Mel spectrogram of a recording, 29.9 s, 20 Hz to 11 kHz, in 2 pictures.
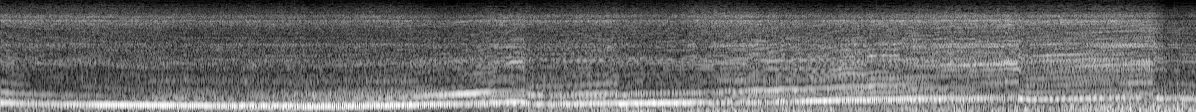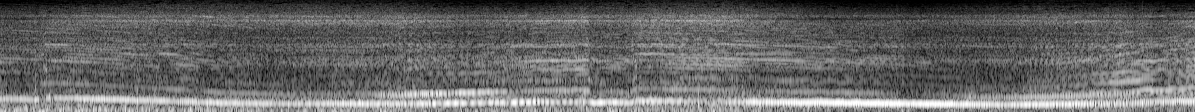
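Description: BMW S1000RR inline-four engine heard from on board at track speed, its pitch rising and falling slowly with the throttle through the bends, with a few quick gear changes, over steady wind rush.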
